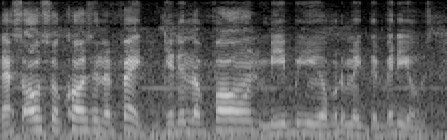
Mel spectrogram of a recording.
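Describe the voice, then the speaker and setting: Ordinary pitch variation and a fairly quick speed, with background noise clearly present. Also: man. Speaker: spiritual YouTuber. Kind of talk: casual monologue to camera. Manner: fast; halting, self-correcting.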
